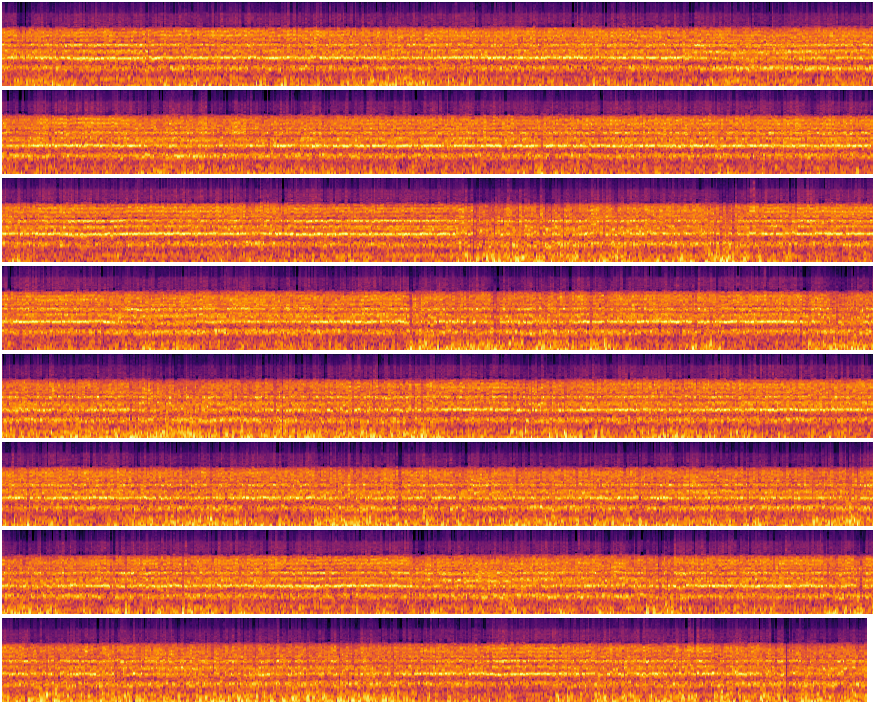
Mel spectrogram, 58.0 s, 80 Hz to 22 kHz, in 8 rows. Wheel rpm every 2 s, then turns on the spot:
230, 230, 230, 230, 230, 230, 230, 230, 220, 210, 230, 230, 230, 230, 230, 220, 220, 230, 240, 230, 230, 230, 230, 220, 230, 220, 230, 220, 220.
none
